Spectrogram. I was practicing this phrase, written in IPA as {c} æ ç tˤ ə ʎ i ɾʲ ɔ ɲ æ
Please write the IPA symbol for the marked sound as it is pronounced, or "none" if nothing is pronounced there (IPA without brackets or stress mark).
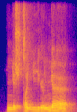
ɲ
